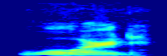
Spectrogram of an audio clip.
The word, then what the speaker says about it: ward: and add to it a ward sounds like or okay let's erase it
